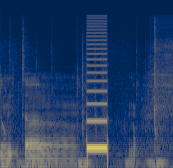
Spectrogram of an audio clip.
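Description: A short, loud electronic beep with a buzzy tone, about a third of a second long, that cuts off abruptly.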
